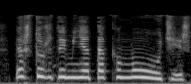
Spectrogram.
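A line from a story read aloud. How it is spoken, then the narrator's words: Exclaiming. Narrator (Russian): воскликнула она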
